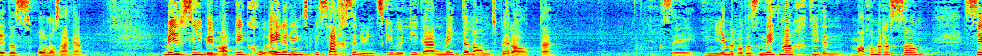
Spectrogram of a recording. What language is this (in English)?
Swiss German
